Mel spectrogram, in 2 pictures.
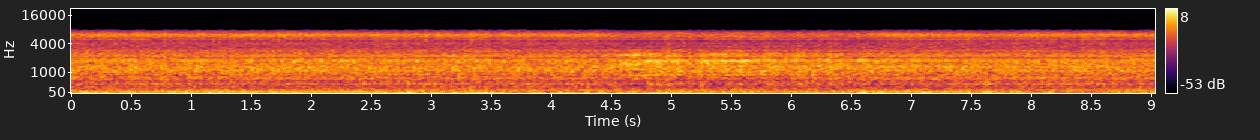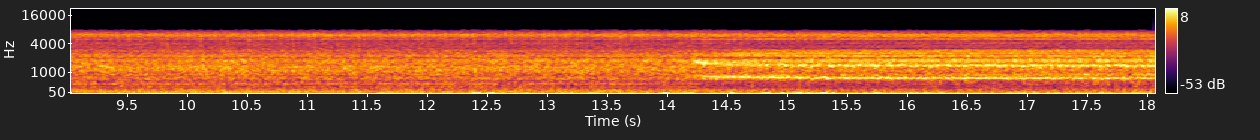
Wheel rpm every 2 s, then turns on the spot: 230, 230, 230, 230, 230, 240, 230, 220, 210.
none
